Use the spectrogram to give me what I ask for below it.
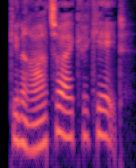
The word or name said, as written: generatoraggregat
